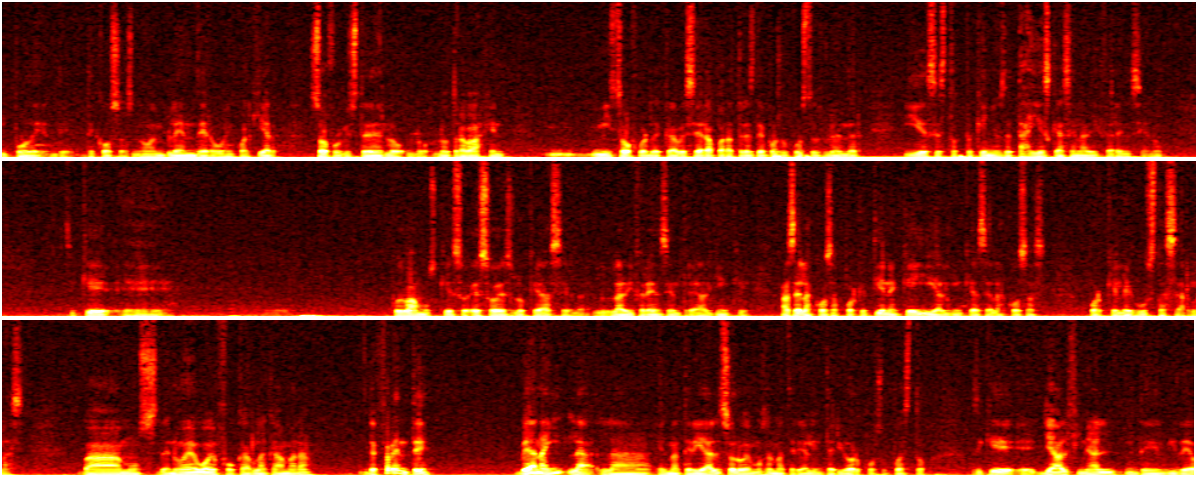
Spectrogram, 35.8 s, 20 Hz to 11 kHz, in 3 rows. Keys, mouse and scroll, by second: 1.9 F12, 21.2 Escape, 23.0 scroll up 2, 25.6 ctrl+KP_1, 26.5 ctrl+alt+KP_0, 28.4 right click, 29.6 g, 30.7 click, 31.0-31.5 scroll up 1, 32.1 F12.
